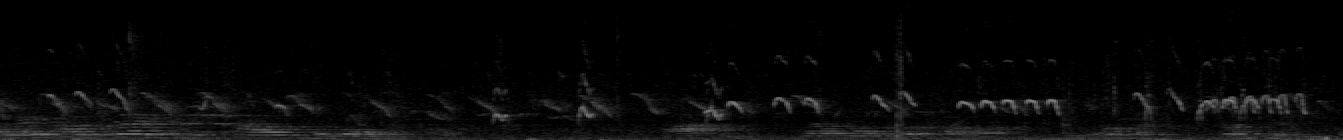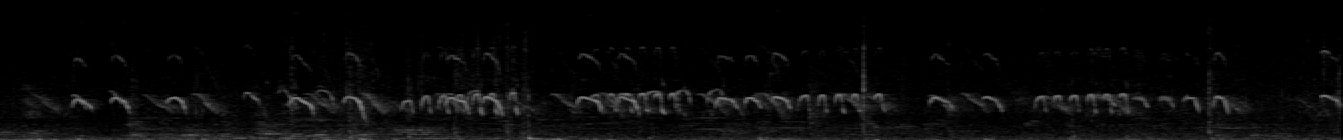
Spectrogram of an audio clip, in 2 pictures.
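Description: Chicks peep shrilly and constantly, close by.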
